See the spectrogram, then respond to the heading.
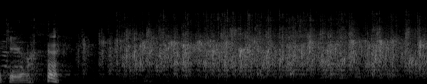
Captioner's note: applause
